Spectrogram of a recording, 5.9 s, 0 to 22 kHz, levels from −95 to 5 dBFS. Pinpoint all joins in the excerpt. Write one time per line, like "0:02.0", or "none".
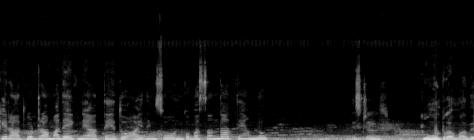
none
